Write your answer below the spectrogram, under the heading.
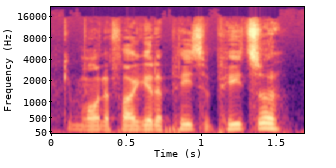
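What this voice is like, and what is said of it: English accent drifting Australian. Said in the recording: “That's my good English accent. ... started off Australian and then went right to like white trash”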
